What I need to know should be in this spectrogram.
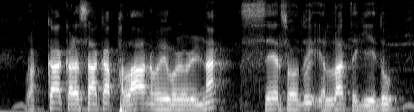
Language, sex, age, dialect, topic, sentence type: Kannada, male, 51-55, Central, banking, statement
